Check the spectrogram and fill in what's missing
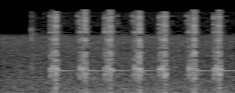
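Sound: quiz timer ticking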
